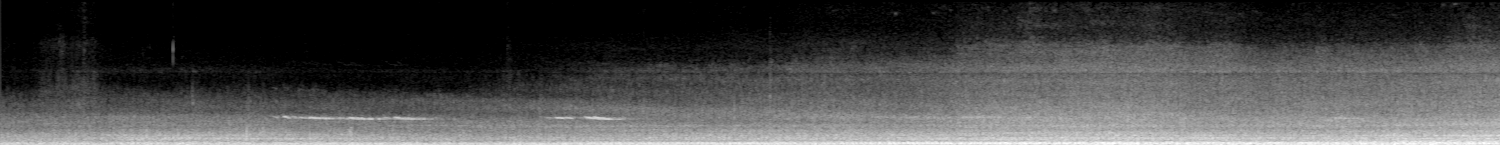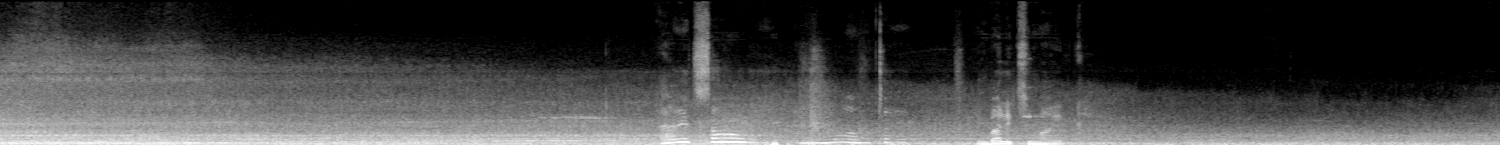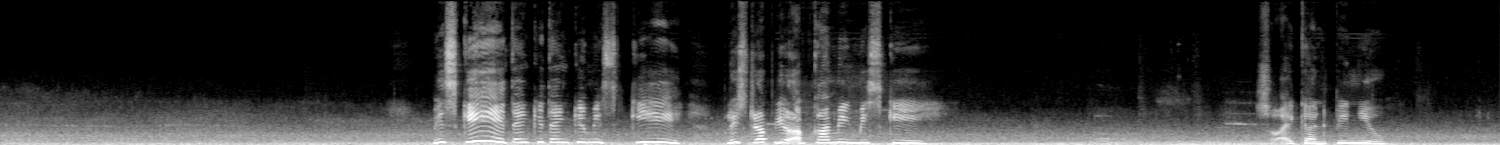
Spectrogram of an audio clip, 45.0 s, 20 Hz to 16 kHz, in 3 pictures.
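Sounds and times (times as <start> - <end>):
passing vehicle engine: 0.0 - 45.0.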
